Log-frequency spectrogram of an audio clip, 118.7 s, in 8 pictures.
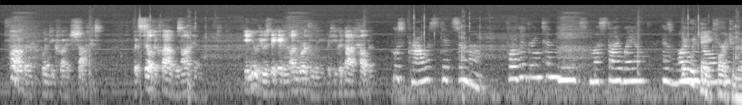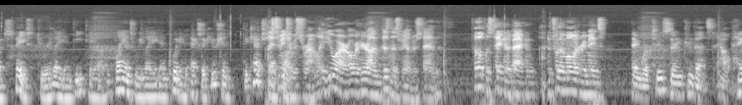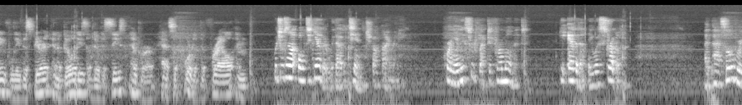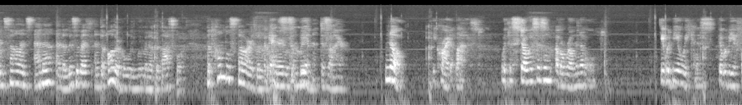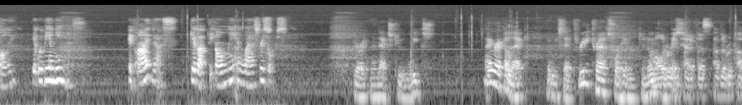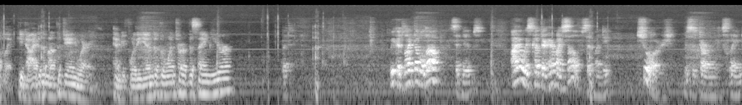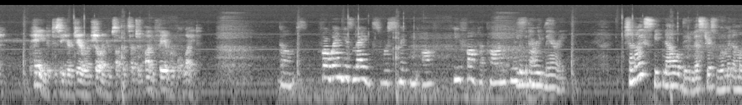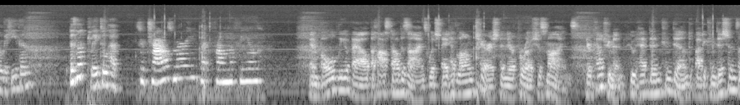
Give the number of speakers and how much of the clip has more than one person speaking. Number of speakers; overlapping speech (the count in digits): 7, about 4%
